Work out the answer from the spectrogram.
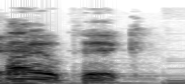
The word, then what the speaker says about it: biopic: YouTube video for me it just sounds like bio like your biography and pick like picture like a bio pick so like I don't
